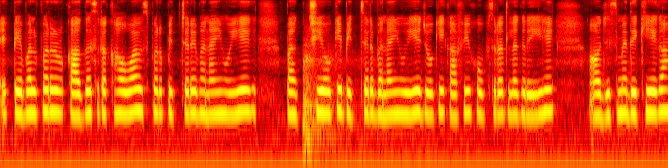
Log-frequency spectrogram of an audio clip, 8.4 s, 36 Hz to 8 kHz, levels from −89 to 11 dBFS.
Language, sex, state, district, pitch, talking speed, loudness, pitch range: Hindi, female, Odisha, Khordha, 215 Hz, 210 wpm, -17 LUFS, 205-220 Hz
